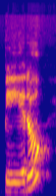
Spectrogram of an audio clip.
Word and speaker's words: pero: vezes confundem o peru veja bem a diferença da minha pronúncia pero que é essa palavra que está escrito aqui erro só muda um R né que na palavra terra tem um r a mais consequentemente a pronúncia pessoal não confundam tá conjunção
